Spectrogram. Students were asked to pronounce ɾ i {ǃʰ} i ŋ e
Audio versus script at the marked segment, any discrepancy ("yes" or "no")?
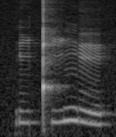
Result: no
